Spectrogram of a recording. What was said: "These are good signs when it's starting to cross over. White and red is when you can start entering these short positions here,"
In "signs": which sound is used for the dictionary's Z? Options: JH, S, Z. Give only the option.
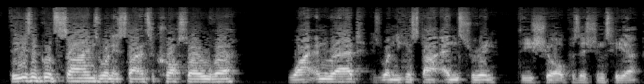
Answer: Z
